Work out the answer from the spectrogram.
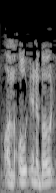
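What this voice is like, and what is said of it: Mock Canadian accent. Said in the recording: “Canada ... I have friends who have that accent”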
